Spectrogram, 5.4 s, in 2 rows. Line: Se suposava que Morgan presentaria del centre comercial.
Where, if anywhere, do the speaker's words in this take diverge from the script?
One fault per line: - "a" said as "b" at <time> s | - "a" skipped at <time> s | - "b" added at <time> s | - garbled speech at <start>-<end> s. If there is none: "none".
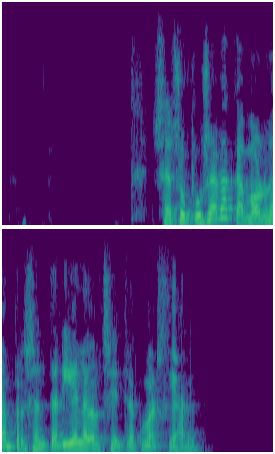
none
